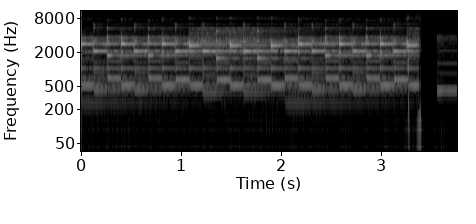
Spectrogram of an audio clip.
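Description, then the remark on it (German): A landline telephone in the living room at home rings with an electronic melodic ringtone, called from another landline phone; a repeating pattern of stepped beeping notes plays steadily for about three seconds before cutting off, followed by a brief single tone. “Da wird jetzt wahrscheinlich auch gleich im Hintergrund noch das Telefon aus dem Wohnzimmer bimmeln.”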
